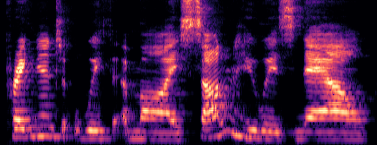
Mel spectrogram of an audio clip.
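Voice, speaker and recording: A woman's voice: fairly low pitch, takes it slowly, pushed and bright. A middle-aged woman with an Australian accent, chatting as a guest on an interview podcast, with fillers and self-corrections along the way. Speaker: guest, naturopath. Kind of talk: casual interview chat.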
